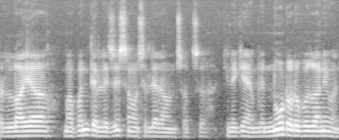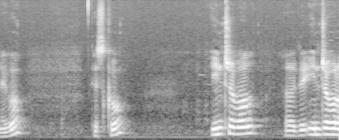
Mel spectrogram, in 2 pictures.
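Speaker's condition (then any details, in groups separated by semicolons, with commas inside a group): No condition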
